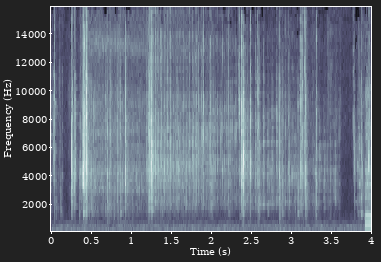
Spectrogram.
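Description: Handling noise from a plastic and die-cast toy truck being moved and turned in the hands: scattered small clicks and taps, with a short rustle in the middle, over a faint steady hum.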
